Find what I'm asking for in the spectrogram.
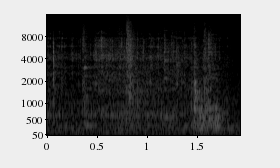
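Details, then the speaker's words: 1940 Farmall M differential roller bearing spun dry by hand, no lubricant: gritty, crackling, noisy rattle from rust pitting on the races; judged untrustworthy for reuse. "Pretty noisy. You can hear it. Now granted, there's no lubricant in there, so it's going to be a little noisier than if there was a light coating of grease in there, but I don't trust it with all the pitting that's in here."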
